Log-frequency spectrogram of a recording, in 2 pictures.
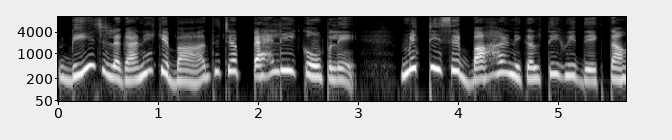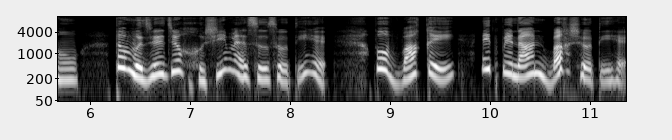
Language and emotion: Urdu, happy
